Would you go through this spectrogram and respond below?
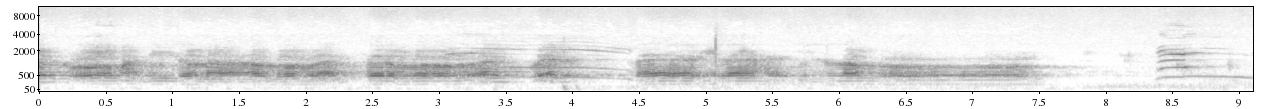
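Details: Domestic village cats fighting, giving long drawn-out wavering yowls in a harmonic-rich, moaning tone for about seven seconds with brief breaks, ending in a sharper rising cry.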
